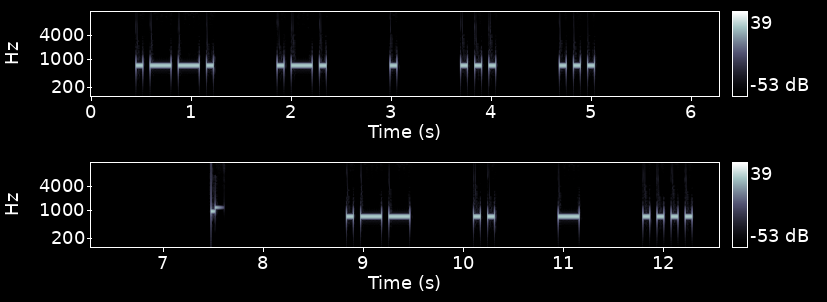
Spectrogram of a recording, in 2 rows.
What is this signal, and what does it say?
Morse code, heard as a keyed tone, about 17 wpm, spaced as for 10 wpm, 700 Hz. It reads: PRESS WITH
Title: 3x Character Spacing - Top 500 Words - 17wpm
